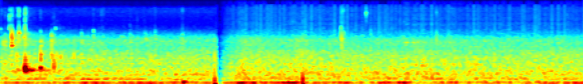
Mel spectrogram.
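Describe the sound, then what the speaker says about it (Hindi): Almond sharbat is poured over a bowl heaped with ice, giving a soft, wet splashing and trickling pour with a few clinks and a brief sharp knock partway through. "अब इसमें हम ये ऐड करेंगे मज़ेदार"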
